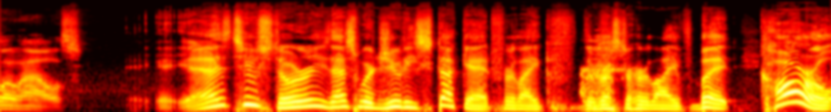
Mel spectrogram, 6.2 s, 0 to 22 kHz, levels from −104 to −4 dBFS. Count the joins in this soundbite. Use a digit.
0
